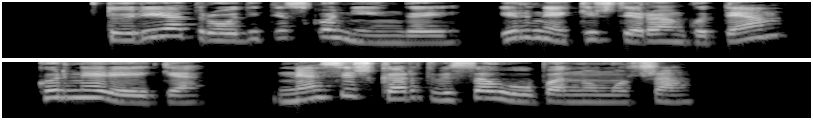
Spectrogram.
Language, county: Lithuanian, Telšiai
